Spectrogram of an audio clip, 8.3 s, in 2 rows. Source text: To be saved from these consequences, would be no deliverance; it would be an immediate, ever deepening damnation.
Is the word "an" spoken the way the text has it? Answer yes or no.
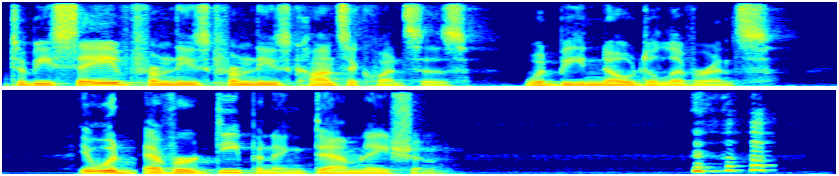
no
